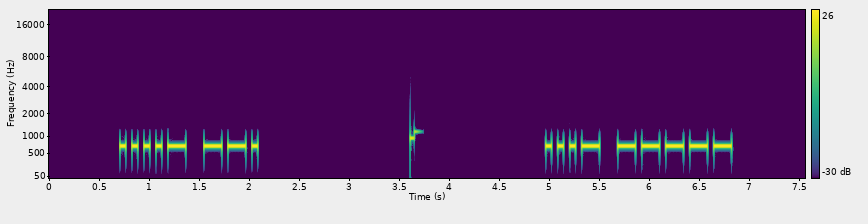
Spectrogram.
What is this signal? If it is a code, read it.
Morse code, heard as a keyed tone, about 20 wpm, 700 Hz. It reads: 4G V0
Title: Single-Letter Single-Number 20wpm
